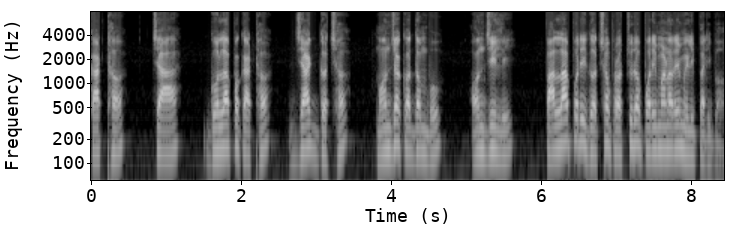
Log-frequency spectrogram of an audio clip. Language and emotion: Odia, neutral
